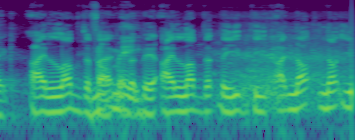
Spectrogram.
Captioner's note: laughter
